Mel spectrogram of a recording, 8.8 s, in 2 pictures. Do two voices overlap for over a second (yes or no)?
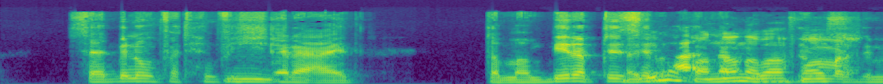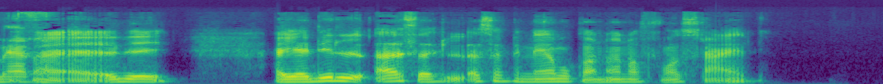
yes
